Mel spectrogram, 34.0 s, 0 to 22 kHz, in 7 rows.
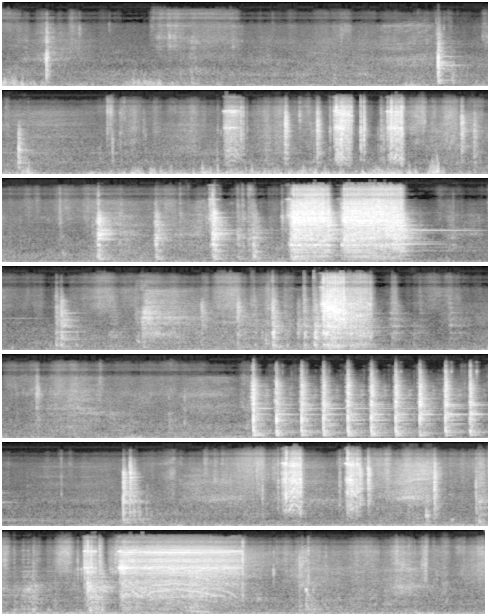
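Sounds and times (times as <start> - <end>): hand tools knocking on metal: 21.9 - 24.4.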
